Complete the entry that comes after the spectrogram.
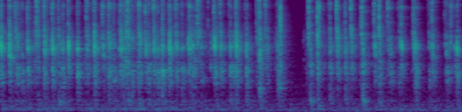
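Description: Fingertips type rapidly on a backlit plastic mechanical gaming keyboard with clicky Cherry MX Blue switches. The keys give a fast stream of bright, crisp clicks with almost no low end, each click dying out almost at once. A brief pause comes just before the four-second mark, then the typing resumes.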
